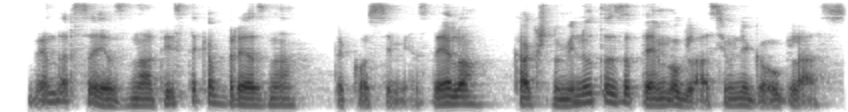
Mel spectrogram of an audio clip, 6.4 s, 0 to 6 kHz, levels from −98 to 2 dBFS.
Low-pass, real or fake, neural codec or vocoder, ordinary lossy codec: 5.4 kHz; real; none; none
